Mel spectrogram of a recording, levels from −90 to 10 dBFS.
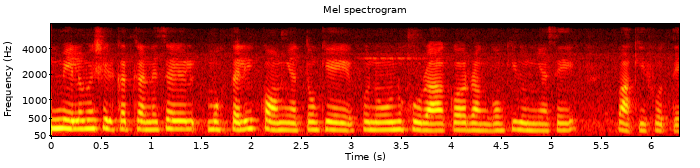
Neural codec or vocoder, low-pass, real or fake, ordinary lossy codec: none; 7.2 kHz; real; none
